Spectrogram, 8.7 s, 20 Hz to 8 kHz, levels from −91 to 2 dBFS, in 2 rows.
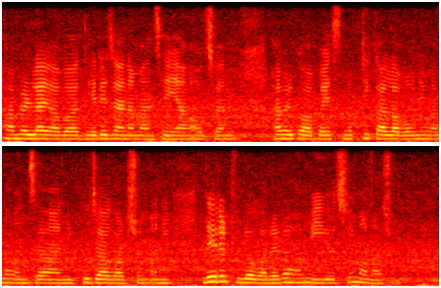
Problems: constant background noise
